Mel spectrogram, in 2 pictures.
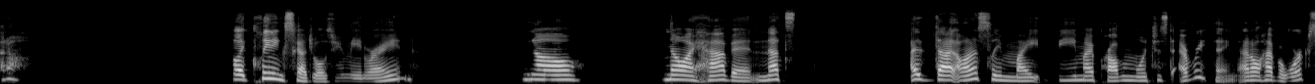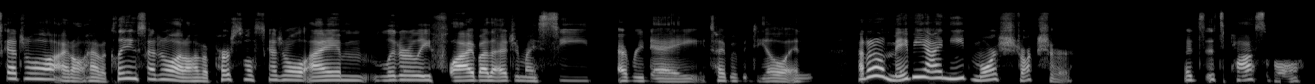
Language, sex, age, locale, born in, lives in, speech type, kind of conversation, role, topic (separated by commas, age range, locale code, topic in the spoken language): English, female, 40-44, en-US, United States, United States, conversation, advice, user, How can I balance heavy work deadlines and family responsibilities without burning out?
